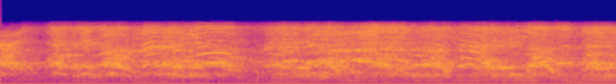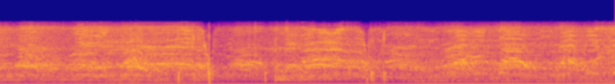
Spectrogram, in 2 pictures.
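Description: A crowd of protesters shouting, many voices overlapping at once with no one voice standing out. Two brief knocks come through about eight and ten seconds in.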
